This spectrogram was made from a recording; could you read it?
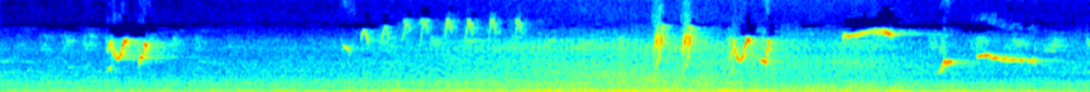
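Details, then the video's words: Sunbird singing actively, giving thin, very high chirps and short sliding twitters in scattered bursts, with brief pauses between phrases, over a faint steady low hum. "burung kolibri ngobra gacor"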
